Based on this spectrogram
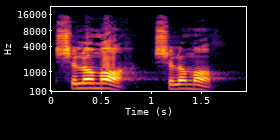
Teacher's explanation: мы произносим первую шва, поскольку первая буква слова.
